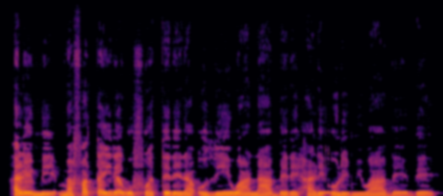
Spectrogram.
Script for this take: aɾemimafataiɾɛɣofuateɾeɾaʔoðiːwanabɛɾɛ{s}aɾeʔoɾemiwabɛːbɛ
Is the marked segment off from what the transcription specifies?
yes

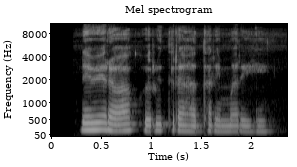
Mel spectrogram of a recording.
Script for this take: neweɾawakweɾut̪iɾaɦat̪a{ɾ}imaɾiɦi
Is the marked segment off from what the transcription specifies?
no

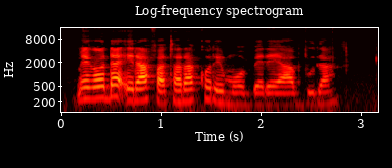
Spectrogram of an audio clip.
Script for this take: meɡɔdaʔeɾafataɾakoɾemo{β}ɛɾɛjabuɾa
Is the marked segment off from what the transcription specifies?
yes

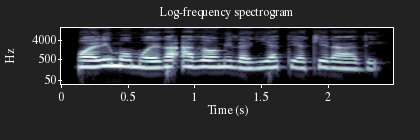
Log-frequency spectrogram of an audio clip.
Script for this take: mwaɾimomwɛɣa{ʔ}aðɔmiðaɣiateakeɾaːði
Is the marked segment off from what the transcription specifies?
no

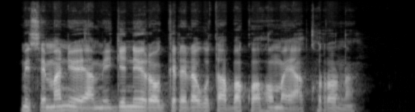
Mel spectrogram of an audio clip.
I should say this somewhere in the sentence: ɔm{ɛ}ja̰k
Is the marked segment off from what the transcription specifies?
yes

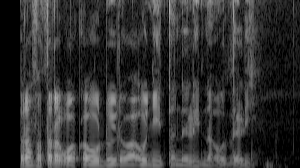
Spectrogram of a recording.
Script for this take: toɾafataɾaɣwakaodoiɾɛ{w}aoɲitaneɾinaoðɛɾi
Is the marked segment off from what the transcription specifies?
no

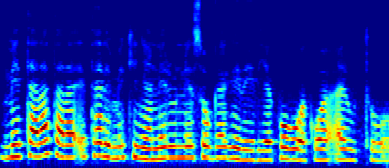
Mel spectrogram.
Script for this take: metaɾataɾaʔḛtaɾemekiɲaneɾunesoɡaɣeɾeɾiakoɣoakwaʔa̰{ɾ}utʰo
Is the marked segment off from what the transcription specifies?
no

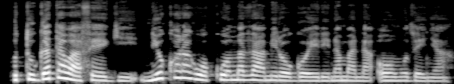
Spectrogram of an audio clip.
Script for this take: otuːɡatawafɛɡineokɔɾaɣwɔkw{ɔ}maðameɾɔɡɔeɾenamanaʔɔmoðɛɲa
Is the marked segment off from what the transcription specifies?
no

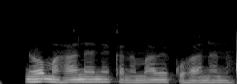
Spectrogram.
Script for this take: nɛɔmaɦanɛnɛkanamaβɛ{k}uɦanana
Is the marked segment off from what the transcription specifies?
no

